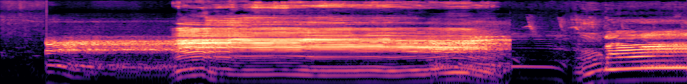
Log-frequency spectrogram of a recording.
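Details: Village cattle alongside buffalo giving loud, sustained moos: one low start, then a long steady harmonic bellow of about three seconds, a brief dip, and another rising moo at the close.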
